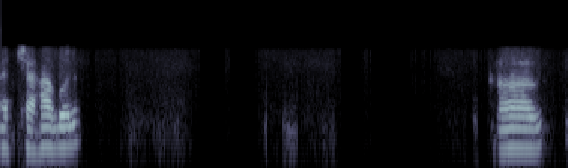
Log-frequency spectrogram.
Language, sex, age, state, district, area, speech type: Gujarati, male, 18-30, Gujarat, Valsad, rural, conversation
